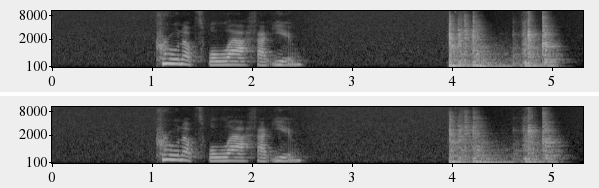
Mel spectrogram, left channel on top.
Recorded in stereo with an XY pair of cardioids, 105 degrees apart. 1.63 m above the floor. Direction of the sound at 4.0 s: 55° left.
